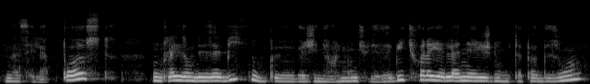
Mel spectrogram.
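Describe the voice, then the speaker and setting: A woman's voice: sits low, animated, fast, dark tone, husky. A woman's synthetic text-to-speech voice, chatting informally and in a rambling way through a casual unboxing vlog. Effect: synthetic voice replacing the speaker's own. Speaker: craft vlogger.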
